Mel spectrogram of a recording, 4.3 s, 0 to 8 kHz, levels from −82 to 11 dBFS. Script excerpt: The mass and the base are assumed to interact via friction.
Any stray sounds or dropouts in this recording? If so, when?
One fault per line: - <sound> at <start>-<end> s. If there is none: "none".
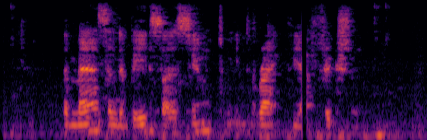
- dropout at 3.0-3.1 s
